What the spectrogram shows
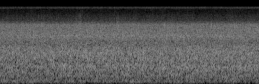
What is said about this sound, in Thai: ฝนตก ฝนตกไม่มีฟ้าไม่มีอะไรเลยมีแต่ลมมาอย่างเดียวเลยครับ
